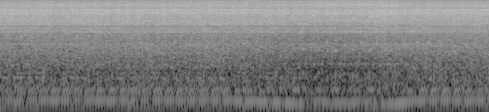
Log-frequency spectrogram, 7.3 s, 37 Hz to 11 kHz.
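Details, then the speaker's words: 1980 Ford F-350, freshly installed 460 big-block V8 after break-in; loose, uneven loping idle, carburetor not dialed in, one idle screw does nothing; suspected carburetor gasket or intake/exhaust leak, confirmed by smoke test: rough idle from untuned carburetor. "It's not dialed in, but you get the idea. Now let's check the other side. That's the mixer screw all the way off. That tells me we got an exhaust or an intake leak going on around the carburetor somewhere."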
